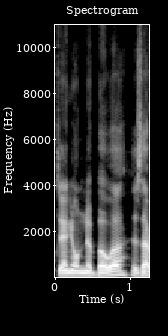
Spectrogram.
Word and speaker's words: Noboa: their president, who I think his name is pronounced Daniel Noboa. Is that right, Joseph? Noboa, yeah.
